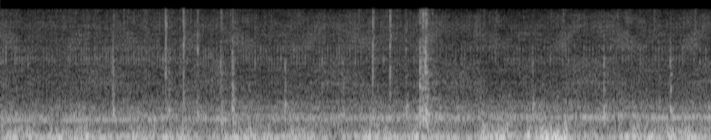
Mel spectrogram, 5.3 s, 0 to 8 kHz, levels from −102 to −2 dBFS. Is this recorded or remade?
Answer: recorded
